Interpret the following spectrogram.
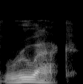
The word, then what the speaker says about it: ruach: the ruach the ruach the ruach if you want to pronounce it right it's a Pathak so it's ruak right but the ruak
